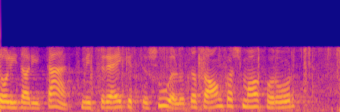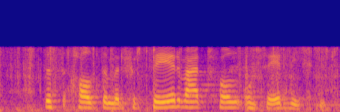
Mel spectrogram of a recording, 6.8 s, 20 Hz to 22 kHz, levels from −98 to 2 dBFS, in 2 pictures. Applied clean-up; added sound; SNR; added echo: none; Crackle; 17 dB; none.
